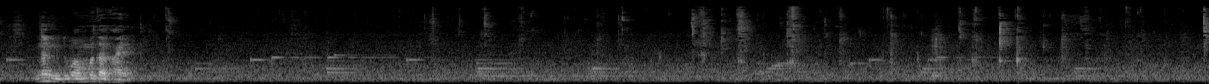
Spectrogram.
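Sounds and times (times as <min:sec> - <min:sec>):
chewing and lip-smacking: 0:04.2 - 0:12.0.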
